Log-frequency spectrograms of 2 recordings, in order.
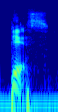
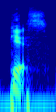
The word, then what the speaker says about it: pies: Pies, right? One syllable. There's only one syllable. Okay, in this word. Once again, pies. P-I-E-S. Pies. And in this case, you can actually hear like those letters.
